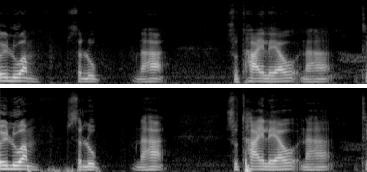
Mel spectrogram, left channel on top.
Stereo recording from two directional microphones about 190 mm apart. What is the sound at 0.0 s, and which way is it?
Speech, 45° right (ahead or behind).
